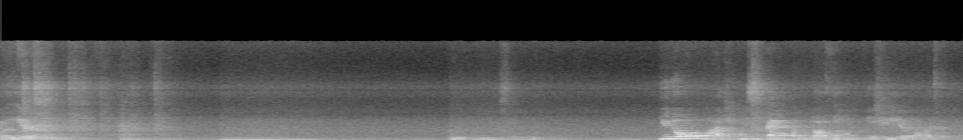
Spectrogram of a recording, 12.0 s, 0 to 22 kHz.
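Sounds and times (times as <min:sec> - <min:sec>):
room noise hiss: 0:00.0 - 0:12.0
person humming: 0:02.7 - 0:04.0.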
